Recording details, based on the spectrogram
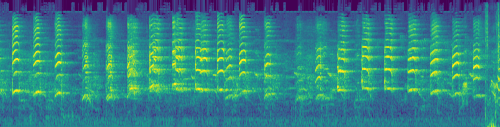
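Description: Red-legged Seriema giving loud, harsh yelping screams, about two each second in a steady, ringing series with overlapping voices and no other clear sounds.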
